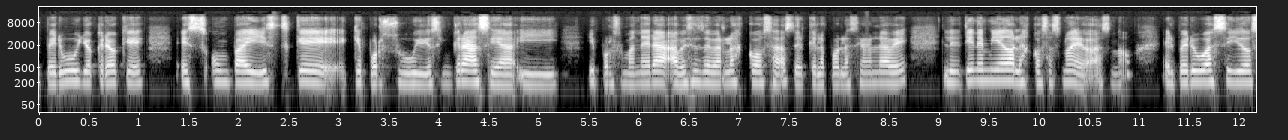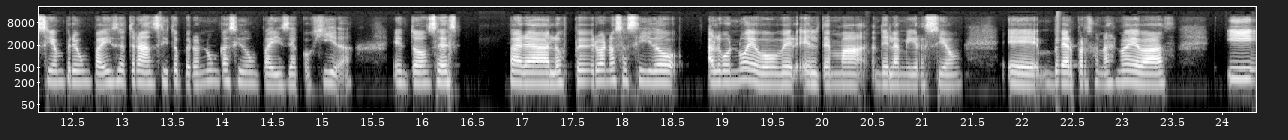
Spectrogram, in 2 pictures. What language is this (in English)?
Spanish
